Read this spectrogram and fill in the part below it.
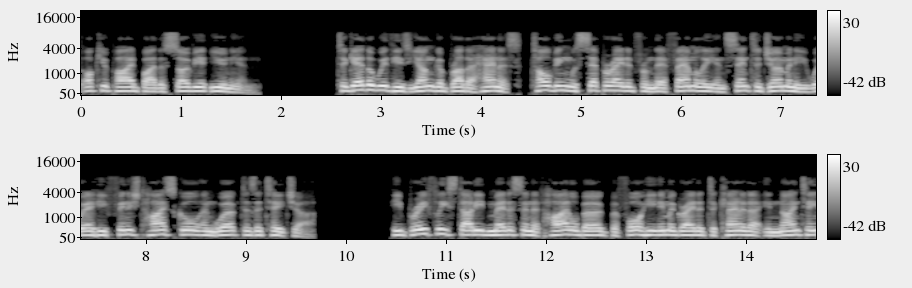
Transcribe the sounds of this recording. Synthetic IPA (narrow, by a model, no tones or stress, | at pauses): ɑkjɨpʰaɪd̚baɪðɨsoʊviɨʔjʉ̃njɨ̰̃n | tʰɨɡɛðə˞wɨð̥ɪzjʌ̃ŋɡə˞bɹʌðə˞ɦænɨstʰɔlˠvɪ̃ŋwʌz̥sɛpə˞eɪɾɨd̥fɹʌ̃mðə˞fæ̃ml̩ˠiɨ̃nsɛ̃ntʰɨd͡ʒɜ˞mɨniwə˞ifɪ̃ñɨʃt̚haɪskulˠə̃nwɜ˞k̚tɨzɨtʰit͡ʃə̰˞ | ibɹiflistʌɾid̚mɛɾɨsɨ̃nɨt̚haɪɾl̩ˠbə˞ɡ̚bɨfɔɹiɪ̃mɨɡɹeɪɾɨd̚tʰɨkʰænɨɾɨʔɪ̃nːãɪ̃ntʰĩ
